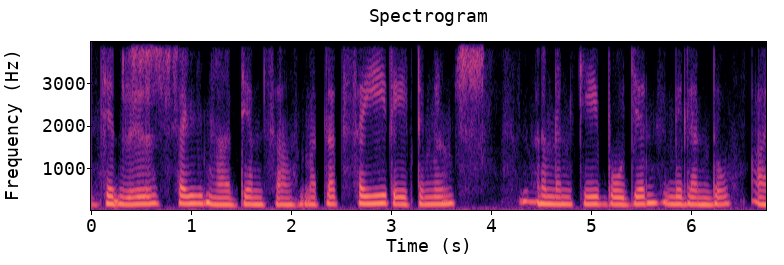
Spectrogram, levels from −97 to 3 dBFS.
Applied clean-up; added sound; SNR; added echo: neural diffusion model UNIVERSE++.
